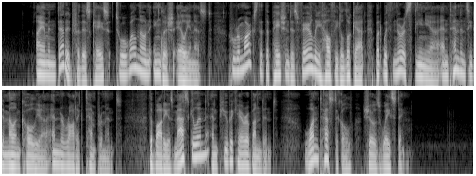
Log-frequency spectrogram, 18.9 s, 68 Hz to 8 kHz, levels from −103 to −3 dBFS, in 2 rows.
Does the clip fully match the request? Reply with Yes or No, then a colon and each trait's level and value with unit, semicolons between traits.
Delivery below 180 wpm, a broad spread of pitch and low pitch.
Yes: average, 145 wpm; wide, 6.2 semitones; low, 115 Hz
